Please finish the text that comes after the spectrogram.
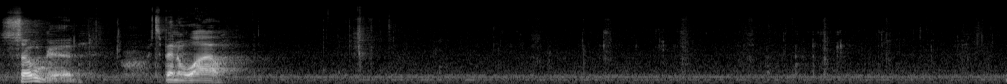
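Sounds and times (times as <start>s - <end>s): steady low hum: 0.0s - 10.0s
person chewing: 3.2s - 10.0s.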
